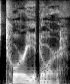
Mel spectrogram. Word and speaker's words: Toreador: Doc Havoc is saying it's Toreador. Nailed it. So I was wrong.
